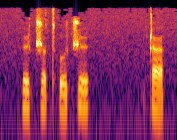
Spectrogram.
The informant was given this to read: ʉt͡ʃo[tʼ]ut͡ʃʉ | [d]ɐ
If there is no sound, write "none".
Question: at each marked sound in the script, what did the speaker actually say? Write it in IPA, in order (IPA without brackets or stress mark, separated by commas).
tʼ, ʈ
